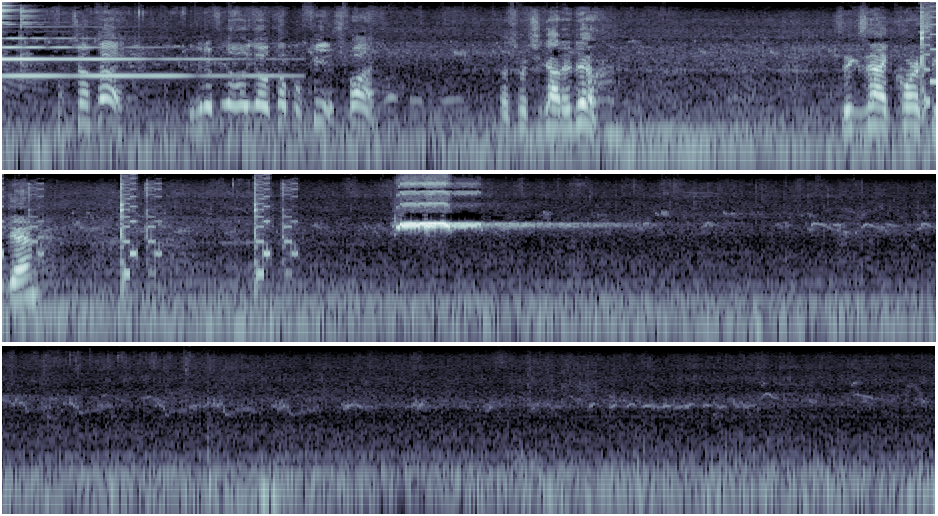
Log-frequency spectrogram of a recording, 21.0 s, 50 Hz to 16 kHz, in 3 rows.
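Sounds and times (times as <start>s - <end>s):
outdoor background noise: 0.0s - 21.0s
loud high timer beep: 6.9s - 8.3s, 8.9s - 9.3s
faint high chirps: 6.9s - 9.4s.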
